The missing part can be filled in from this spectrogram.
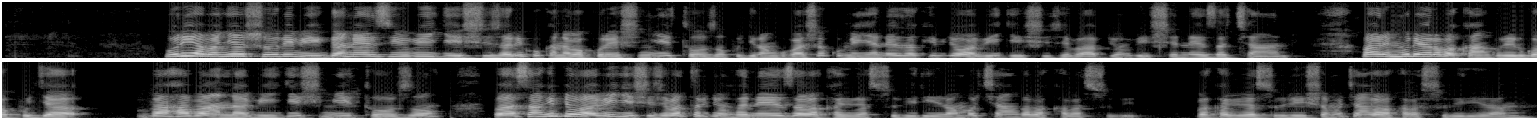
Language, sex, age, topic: Kinyarwanda, female, 25-35, education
